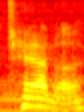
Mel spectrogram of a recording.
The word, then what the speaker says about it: Tana: years and and she her name is Tana she always has said rhymes with Montana so Tana dear friend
